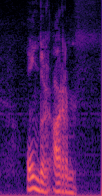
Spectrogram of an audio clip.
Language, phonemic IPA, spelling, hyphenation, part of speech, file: Dutch, /ˈɔndərɑrm/, onderarm, on‧der‧arm, noun, Nl-onderarm.ogg
- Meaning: forearm, lower half of the arm, from elbow to hand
